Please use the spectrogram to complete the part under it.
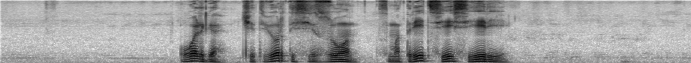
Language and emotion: Russian, positive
